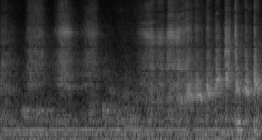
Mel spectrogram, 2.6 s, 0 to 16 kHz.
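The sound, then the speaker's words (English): A deck of about 20 long, very thick cards being shuffled, a series of soft papery scrapes and rubs that speed up into a quick, rippling riffle near the end, with no voices. “These are long cards, but yay, long and very, very thick. As he pulls them out, they can only be shuffled into this way.”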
